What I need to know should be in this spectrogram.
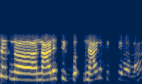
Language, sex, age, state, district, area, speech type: Kannada, female, 18-30, Karnataka, Mysore, rural, conversation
